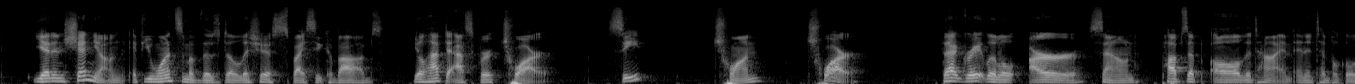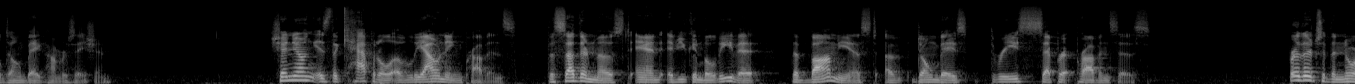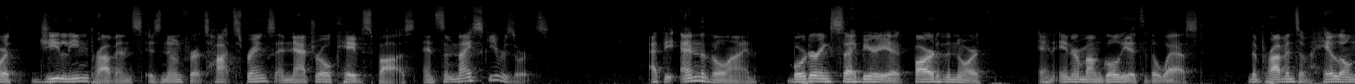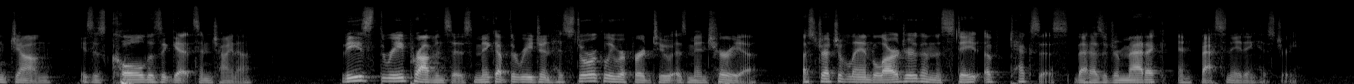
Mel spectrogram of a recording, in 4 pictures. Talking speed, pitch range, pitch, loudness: 155 wpm, 95-125 Hz, 110 Hz, -30 LUFS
